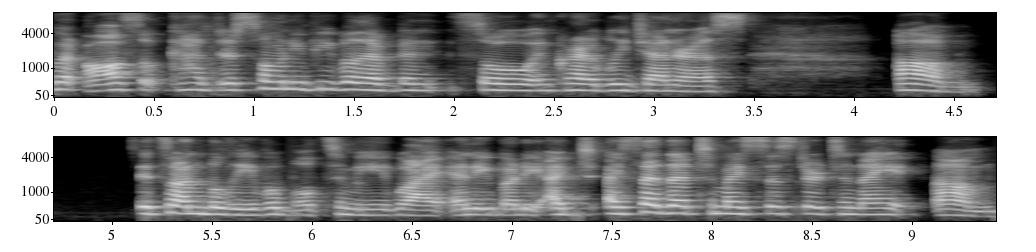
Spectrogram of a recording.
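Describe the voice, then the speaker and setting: On a very clean recording with a silent background, a woman with a Minnesota accent speaks at a fairly quick pace in a medium pitch. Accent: Minnesota accent with Canadian-sounding A. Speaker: live-stream chat host. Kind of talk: casual live chat. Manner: animated.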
